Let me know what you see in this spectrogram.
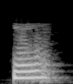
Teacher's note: پیش کو جب ادا کریں گے تو دونوں ہونٹوں کو کامل گول کریں گے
